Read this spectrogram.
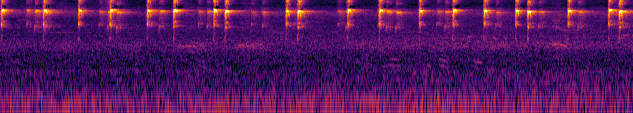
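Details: Loud gray squirrel chirps, each a brief piercing tick, coming in a steady run of single and doubled notes several times a second, with a faint low hum underneath.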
